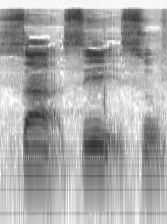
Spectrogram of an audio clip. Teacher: সিন, ইংরেজিতে সি এর মতো চিকন আওয়াজে পড়তে হবে, আর জিহ্বাটা নিচে যাতে মাঝে লাগবে, যার মতো হয়। জিহ্বার আগার সামনে নিচে দুই দাঁতের পেট আগার সঙ্গে লাগিয়ে সিনটা পাতলা উচ্চারণ করতে হবে।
